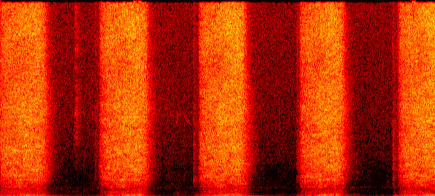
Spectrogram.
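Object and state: Synthetic loop-pile carpet being brushed.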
